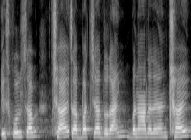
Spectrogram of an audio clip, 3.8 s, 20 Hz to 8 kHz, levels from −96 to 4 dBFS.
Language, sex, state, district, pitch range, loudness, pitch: Maithili, male, Bihar, Samastipur, 230-255 Hz, -15 LUFS, 245 Hz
